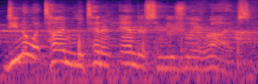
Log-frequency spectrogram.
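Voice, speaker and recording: An actor playing a calm, courteous young male android detective who speaks in an even, precise way, with game music behind. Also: sits high, quick pace. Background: game score music.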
